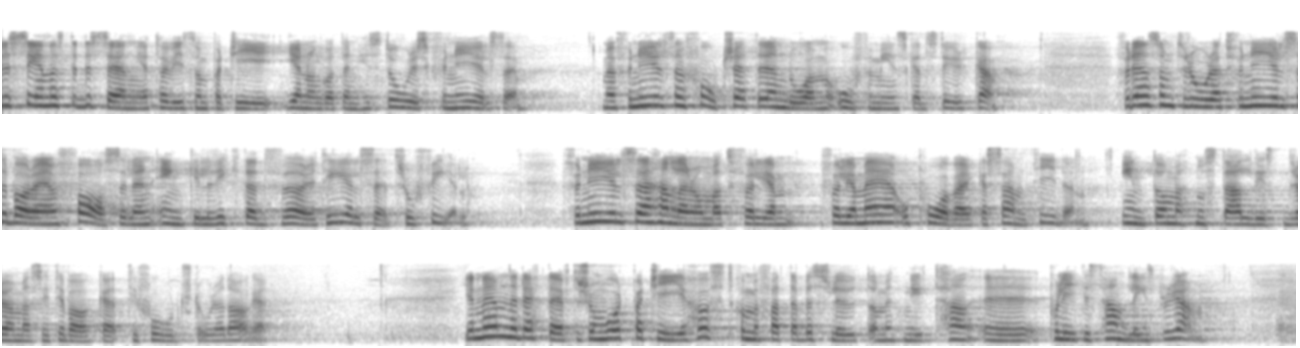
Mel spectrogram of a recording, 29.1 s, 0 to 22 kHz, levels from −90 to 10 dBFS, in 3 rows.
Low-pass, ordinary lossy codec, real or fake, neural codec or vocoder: 7.2 kHz; Opus, 64 kbps; real; none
